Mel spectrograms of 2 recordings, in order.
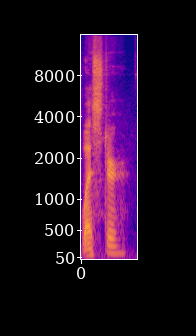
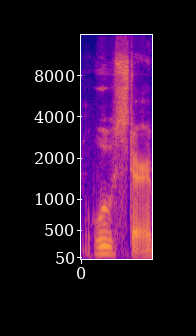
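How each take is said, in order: First: The first vowel is an 'eh' sound. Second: The first vowel is an 'oo' sound. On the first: This is believed to be the actual pronunciation. The speaker calls it right. "but I think it's it's Wester" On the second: This is the instinctive reading of the spelling. The speaker calls it wrong. "I instinctively... I see Wooster and I want to see say it like that"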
